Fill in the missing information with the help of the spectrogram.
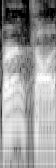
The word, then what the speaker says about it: Bernthal: Bernthal. Well, Bernthal, thank you.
